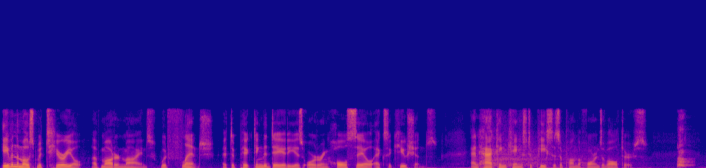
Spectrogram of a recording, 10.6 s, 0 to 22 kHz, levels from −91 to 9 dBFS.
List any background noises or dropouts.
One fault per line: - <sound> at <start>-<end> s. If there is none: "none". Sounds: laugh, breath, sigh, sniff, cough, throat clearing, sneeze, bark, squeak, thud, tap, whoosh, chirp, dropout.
- bark at 10.1-10.4 s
